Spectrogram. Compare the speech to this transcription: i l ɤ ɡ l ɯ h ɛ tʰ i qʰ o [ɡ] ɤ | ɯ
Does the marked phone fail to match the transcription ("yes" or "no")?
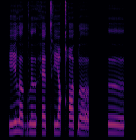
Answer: yes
